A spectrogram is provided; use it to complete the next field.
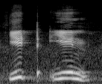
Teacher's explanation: வல்லின எழுத்துகள் பிறக்கும் இடம் மார்பு. நாவின் நுனி அன்னத்தின் நுனியை பொருந்துவதால் பிறக்கும் எழுத்துகள்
